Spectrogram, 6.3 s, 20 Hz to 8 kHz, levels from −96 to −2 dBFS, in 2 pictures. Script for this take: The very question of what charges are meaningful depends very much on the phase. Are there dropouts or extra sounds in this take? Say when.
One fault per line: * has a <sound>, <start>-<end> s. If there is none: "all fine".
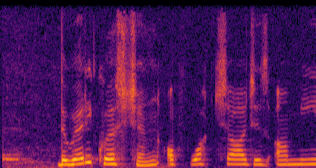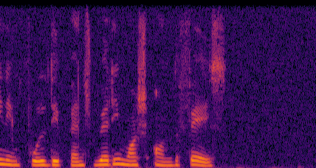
all fine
